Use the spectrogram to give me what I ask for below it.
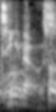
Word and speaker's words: Totino's: that's old Tostano's, whatever, pizza Totino's.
